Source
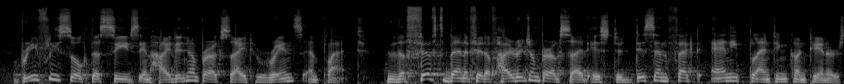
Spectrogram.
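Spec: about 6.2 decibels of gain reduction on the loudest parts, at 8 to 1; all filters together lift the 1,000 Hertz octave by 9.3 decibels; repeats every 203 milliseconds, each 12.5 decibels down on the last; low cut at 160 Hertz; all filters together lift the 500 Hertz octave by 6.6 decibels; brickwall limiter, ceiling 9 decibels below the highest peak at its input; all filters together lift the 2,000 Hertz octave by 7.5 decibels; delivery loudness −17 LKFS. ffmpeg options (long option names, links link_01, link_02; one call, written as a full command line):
ffmpeg -i in.wav -af "highpass=160,equalizer=frequency=500:width_type=o:gain=5.5,equalizer=frequency=1000:width_type=o:gain=9,equalizer=frequency=2000:width_type=o:gain=6,acompressor=threshold=-26dB:ratio=8,alimiter=limit=-21dB:level=0:latency=1,aecho=1:1:203|406|609:0.237|0.0569|0.0137,volume=16dB" out.wav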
